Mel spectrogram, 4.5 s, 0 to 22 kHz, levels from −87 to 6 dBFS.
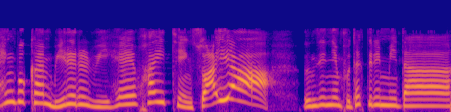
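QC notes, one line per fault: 0.44 s and 2.52 s, concealed Bluetooth headset packet loss. Each is a single brief gap of about 7.5 ms, which fits one lost mSBC frame. The receiver patched it with a matching stretch of recent waveform. So each is only a faint blip, almost hidden.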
